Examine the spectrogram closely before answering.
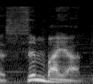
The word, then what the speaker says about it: symbiote: But what we know is there's this corporation that found they worded this weirdly, the symbiote, like it was like symbiote. Like now I'm mixed up on how to pronounce it.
